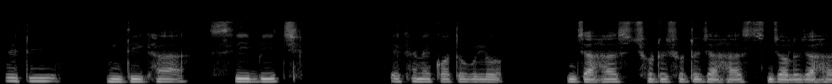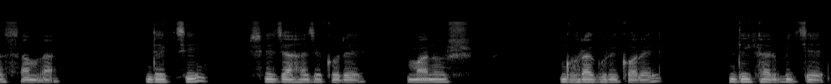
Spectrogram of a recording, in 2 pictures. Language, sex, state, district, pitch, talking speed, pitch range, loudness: Bengali, male, West Bengal, Dakshin Dinajpur, 115 Hz, 90 wpm, 110-125 Hz, -34 LUFS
